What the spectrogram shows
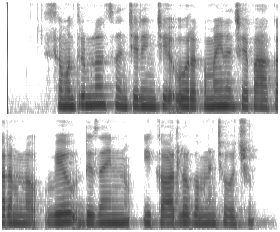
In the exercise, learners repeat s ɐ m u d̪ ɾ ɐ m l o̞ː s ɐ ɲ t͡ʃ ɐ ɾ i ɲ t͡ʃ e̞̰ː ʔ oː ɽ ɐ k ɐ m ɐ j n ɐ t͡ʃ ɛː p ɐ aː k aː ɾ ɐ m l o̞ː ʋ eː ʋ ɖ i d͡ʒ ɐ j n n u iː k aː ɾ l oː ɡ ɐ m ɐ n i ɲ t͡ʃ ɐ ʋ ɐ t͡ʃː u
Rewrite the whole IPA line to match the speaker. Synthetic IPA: s ɐ m u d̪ ɾ ɐ m l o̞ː s ɐ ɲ t͡ʃ ɐ ɾ i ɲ t͡ʃ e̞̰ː ʔ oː ɾ ɐ k ɐ m ɐ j n ɐ t͡ʃ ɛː p ɐ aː k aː ɾ ɐ m l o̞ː ʋ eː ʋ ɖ i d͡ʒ ɐ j n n u iː k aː ɾ l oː ɡ ɐ m ɐ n i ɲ t͡ʃ ɐ ʋ ɐ t͡ʃː u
